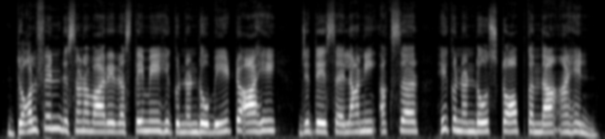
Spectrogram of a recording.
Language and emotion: Sindhi, neutral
